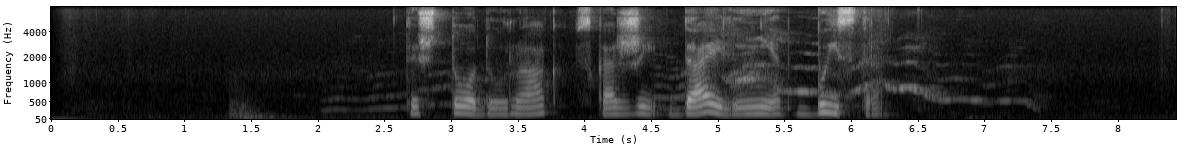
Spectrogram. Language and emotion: Russian, angry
